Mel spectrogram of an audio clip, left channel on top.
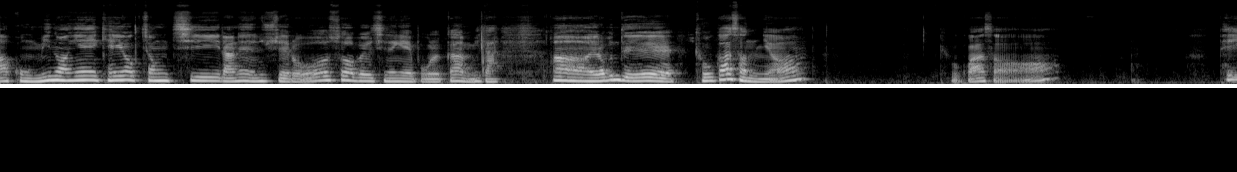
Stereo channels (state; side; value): silent; right; digital silence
